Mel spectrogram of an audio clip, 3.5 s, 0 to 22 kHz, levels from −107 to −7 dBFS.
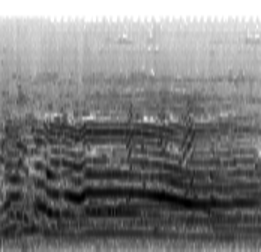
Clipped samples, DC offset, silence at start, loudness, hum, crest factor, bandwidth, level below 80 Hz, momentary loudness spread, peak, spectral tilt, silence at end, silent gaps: under 0.1%; under 0.1%; 0 s; -13 LUFS; none; 12 dB; 8 kHz; -62 dBFS; 7 LU; 0 dBFS; -3.5 dB/octave; 0 s; none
